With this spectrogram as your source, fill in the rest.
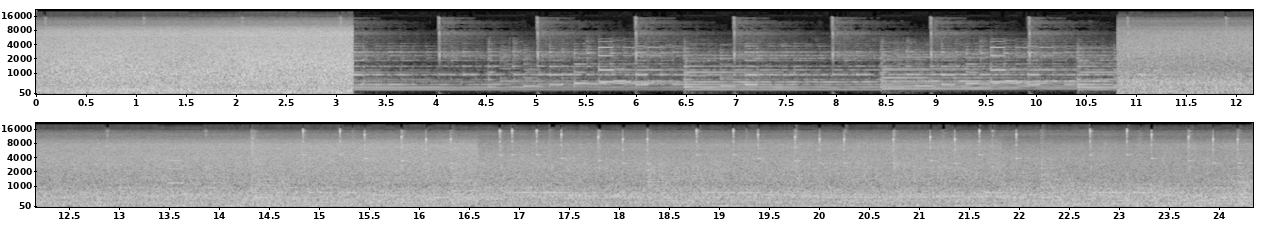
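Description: A forest waterfall at Chet Khot–Pong Kon Sao in Thailand makes a steady, loud broadband rush, broken partway through by a short musical passage before the roar returns and continues unbroken.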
